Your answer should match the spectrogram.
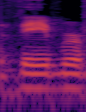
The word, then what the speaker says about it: Weber: a thousand Hertz and then you get your Vapor fraction I know what it's it's it looks like Weber but it's pronounced vapor and so that ratio will not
